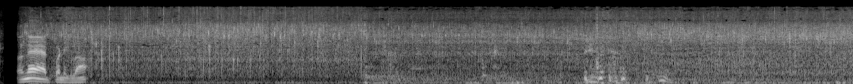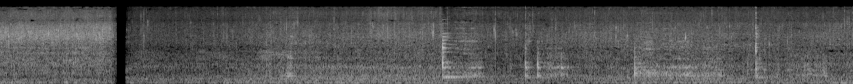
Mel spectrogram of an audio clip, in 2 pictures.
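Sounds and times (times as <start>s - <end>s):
shallots sizzling in hot oil: 0.2s - 17.0s
metal spatula scraping pan: 11.3s - 11.6s, 12.3s - 17.0s.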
